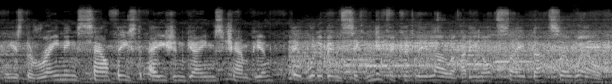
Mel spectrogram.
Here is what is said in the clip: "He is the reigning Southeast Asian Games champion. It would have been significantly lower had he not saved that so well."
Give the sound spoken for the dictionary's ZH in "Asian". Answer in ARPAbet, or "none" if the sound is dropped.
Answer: ZH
